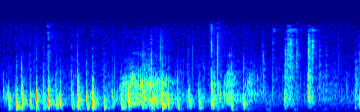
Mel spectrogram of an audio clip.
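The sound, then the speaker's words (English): Horses' hooves clip-clop in a quick, uneven rhythm as Hoppy and the kid ride up to the door of Mort Robertson's ranch house on Clear Creek, the beats loud before slowing and thinning out toward the end. No one speaks. “A few minutes after the meeting on the plane, that Hoppy and the kid ride up to the door of Mort Robertson's ranch house on Clear Creek.”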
